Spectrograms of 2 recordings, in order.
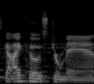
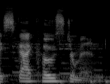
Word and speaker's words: Skycoasterman: stream, because, you know, everybody says it's Skycoasterman, like it's 2 words, but you say it like I'm Jewish, like Goldman. You say Skycoasterman, and everybody gets a kick out of that.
